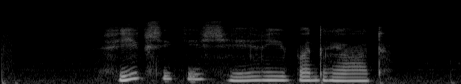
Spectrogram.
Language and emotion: Russian, sad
